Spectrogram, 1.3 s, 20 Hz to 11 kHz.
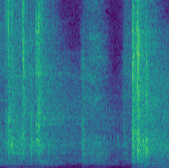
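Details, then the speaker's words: Carefree of Colorado manual RV awning on a 23-foot Jayco: short rough scraping grabs in bursts as the powder-coated aluminum arm slides and catches in its channel; silicone or graphite lubricant recommended. "catching in this so there's just a you know you've got you've got a powder coated aluminum on these and they have a tendency to kind of grab a little bit"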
